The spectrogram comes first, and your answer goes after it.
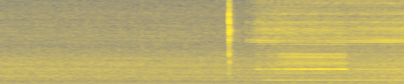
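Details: Kenmore dehumidifier during cleaning and maintenance, cold winter conditions: low steady hum, one sharp click, then the compressor cuts back in with an even, slightly louder drone; a normal restart.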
